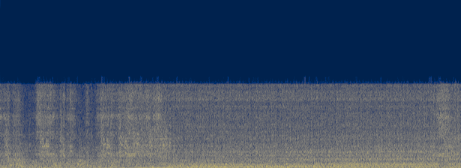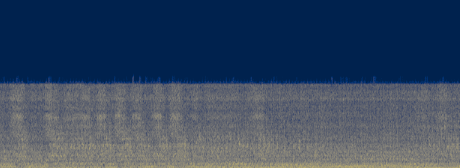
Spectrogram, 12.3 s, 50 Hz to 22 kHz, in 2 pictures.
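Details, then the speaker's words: 1956 Studebaker Golden Hawk V8 restarted after long storage: catches and settles into a slightly uneven but steady idle, all cylinders, no knocks. Owner says it's getting better and not hot; the smoke is stuff put on the manifolds. "Well, it's getting better. No, it's not hot."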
